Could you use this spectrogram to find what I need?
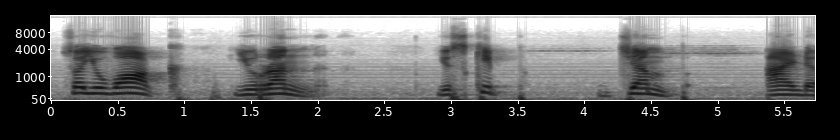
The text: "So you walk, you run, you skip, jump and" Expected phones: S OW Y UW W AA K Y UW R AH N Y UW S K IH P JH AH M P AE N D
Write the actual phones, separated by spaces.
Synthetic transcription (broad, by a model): S OW Y UW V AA K Y UW R AH N Y UW S K IH P JH AH M P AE N D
